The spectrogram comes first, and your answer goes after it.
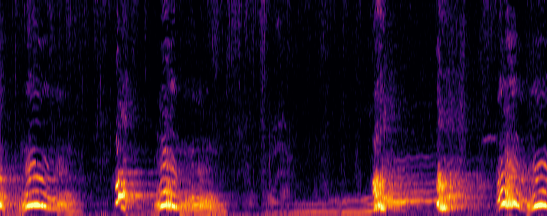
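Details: Giant Schnauzer Blackmoore barking: about seven sharp, loud barks in irregular bursts, with a quieter rising whine-like tone in the middle gap before the barking resumes.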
